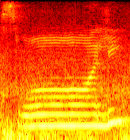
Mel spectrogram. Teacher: کھڑی زبر کو ہم نے کھینچ کے پڑھا جبکہ زیر کو ہم نے کم مقدار کے ساتھ پڑھا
